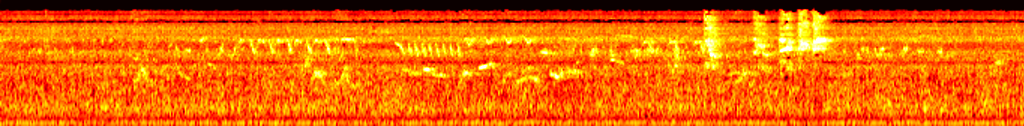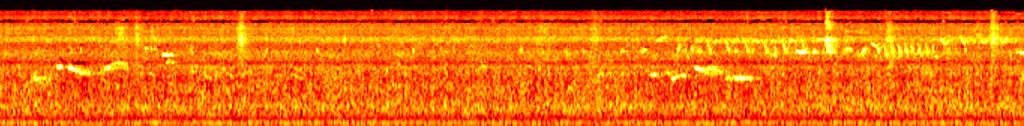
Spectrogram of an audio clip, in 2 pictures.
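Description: A cockatiel pecks and cracks seeds from a millet spray.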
